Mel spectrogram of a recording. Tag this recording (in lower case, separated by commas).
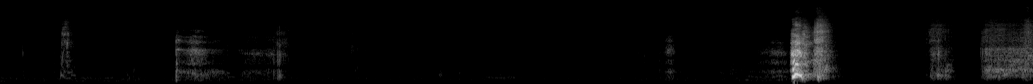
sneeze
